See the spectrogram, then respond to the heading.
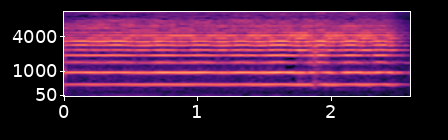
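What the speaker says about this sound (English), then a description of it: "So a B flat sounds like this." A single sustained B flat bowed on the A string of a string instrument, a steady, clear tone held for a couple of seconds with rich overtones, close and alone.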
